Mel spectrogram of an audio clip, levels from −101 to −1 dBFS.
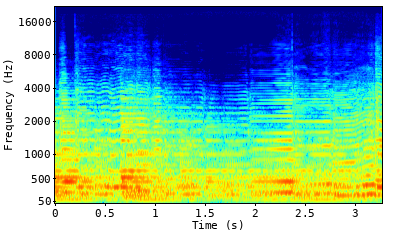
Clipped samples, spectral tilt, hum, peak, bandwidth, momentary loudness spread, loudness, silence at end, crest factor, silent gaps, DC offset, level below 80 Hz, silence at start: under 0.1%; -8 dB/octave; none; -8 dBFS; 9.8 kHz; 8 LU; -25 LUFS; 0 s; 16 dB; none; under 0.1%; -44 dBFS; 0 s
